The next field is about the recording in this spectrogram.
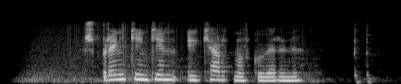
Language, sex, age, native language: Icelandic, female, 20-29, Icelandic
